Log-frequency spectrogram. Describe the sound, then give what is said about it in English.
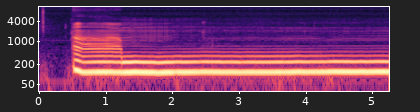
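A person hums one low, steady note that starts abruptly after a short pause and holds unbroken at the same pitch and loudness until the end. “And you've accomplished the record for the longest hum on Carl's Jr.”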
